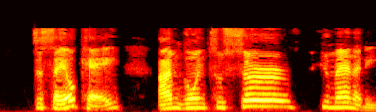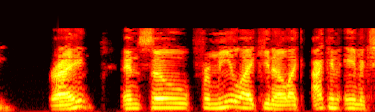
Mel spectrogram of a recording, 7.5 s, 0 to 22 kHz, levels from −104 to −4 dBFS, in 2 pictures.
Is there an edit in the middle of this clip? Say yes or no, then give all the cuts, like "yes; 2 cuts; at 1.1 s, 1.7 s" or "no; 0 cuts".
no; 0 cuts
